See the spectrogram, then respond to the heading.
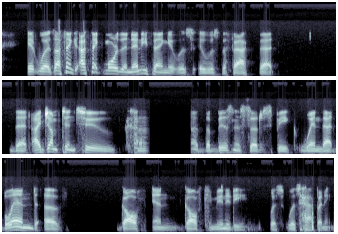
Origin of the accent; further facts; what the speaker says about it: Pebble Beach, California, United States; I grew up in Pebble Beach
